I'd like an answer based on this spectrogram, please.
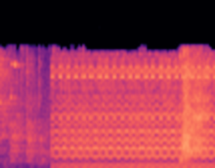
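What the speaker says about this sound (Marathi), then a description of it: "फोन वाजतोय" Telephone ringing in a comedy sketch, a steady electronic warble that starts abruptly and keeps going, moderately loud, with a brief noisy rustle near the end.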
